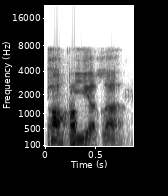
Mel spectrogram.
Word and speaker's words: popular: Pop y l with a schwa. Popular. Popular. Popular. Popular. Another 2 schwas.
